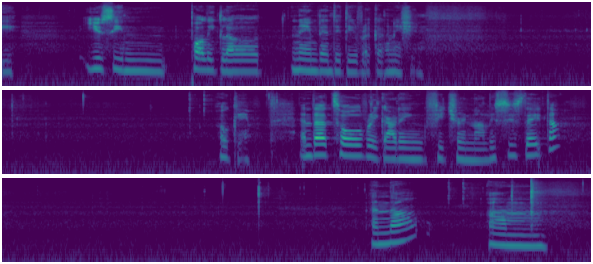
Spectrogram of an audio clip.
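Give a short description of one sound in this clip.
A young woman speaks calmly into a microphone in an online call.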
